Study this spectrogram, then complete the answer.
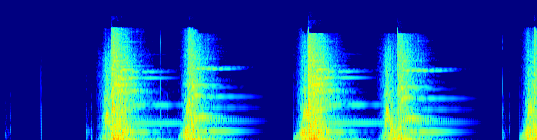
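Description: Sharp ringing game hits strike in four bursts.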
